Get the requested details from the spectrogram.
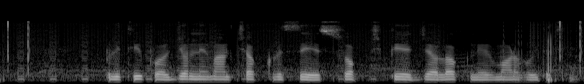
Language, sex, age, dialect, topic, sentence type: Maithili, male, 18-24, Southern/Standard, agriculture, statement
